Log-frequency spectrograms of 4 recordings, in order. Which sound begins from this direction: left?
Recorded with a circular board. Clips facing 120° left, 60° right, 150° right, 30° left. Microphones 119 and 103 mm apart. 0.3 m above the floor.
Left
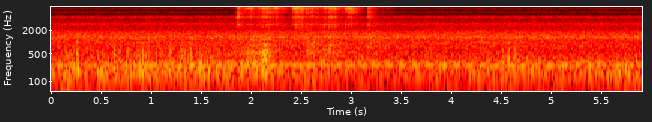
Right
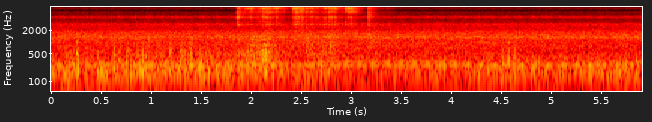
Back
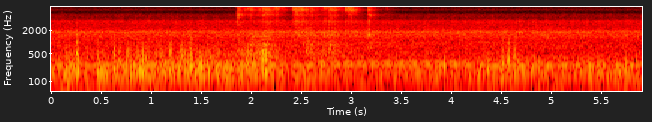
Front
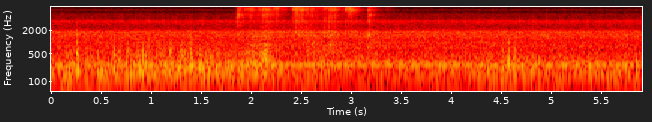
Keys jangling, at 3.2 s.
